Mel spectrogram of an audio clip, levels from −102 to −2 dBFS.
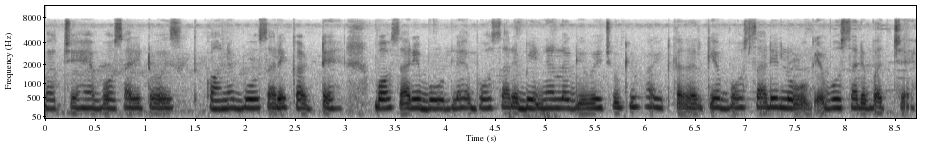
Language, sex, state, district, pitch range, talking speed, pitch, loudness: Hindi, female, Rajasthan, Jaipur, 220-235 Hz, 220 wpm, 225 Hz, -17 LUFS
